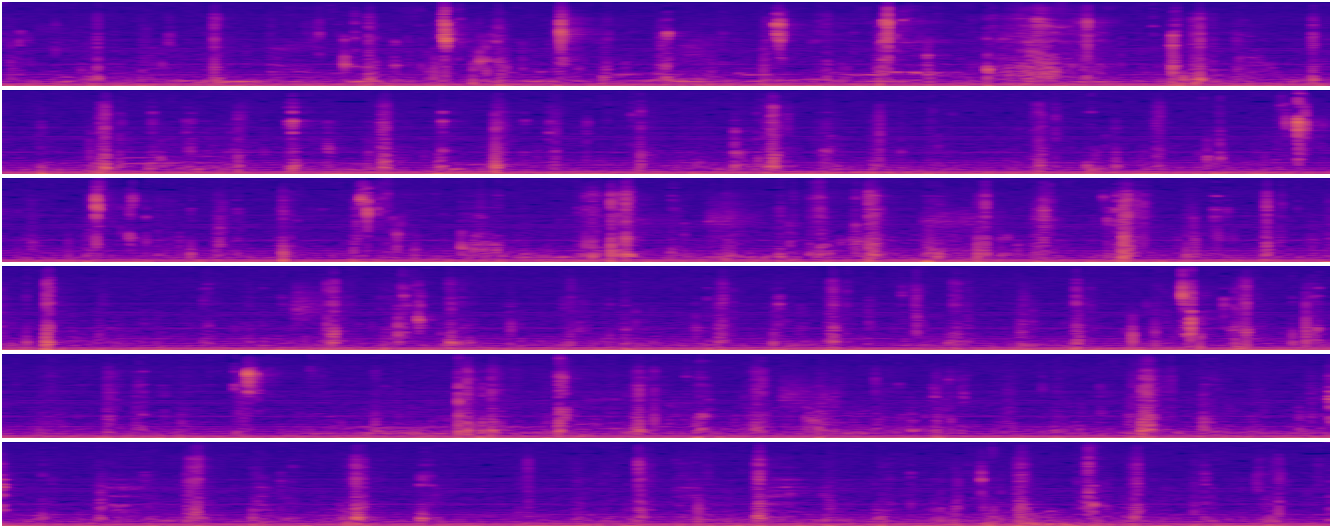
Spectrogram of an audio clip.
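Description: Someone biting and chewing hard, crunchy frozen ice cream cubes: irregular sharp crunches and crackles with wet chewing between them, over a steady low hum.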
